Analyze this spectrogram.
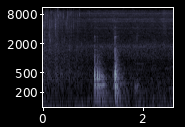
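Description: A ceramic plate knocks down onto a hard counter.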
